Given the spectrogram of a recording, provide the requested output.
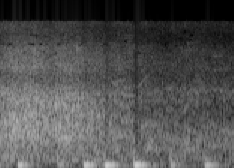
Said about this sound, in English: It's just those noisy people in the tent upstairs.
